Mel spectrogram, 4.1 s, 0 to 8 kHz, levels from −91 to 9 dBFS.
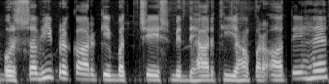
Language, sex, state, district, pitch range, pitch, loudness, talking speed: Hindi, male, Madhya Pradesh, Katni, 155-200 Hz, 165 Hz, -16 LUFS, 160 wpm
